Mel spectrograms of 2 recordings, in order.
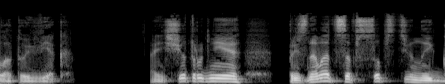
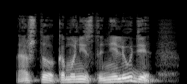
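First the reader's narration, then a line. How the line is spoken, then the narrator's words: Reluctant snapping retort. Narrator (Russian): против воли огрызнулся Зорин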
